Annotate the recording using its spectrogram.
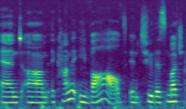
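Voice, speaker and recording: A woman speaks at a very deep, low pitch with fairly even intonation. Light background noise can be heard. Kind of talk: interview answer. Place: shop.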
